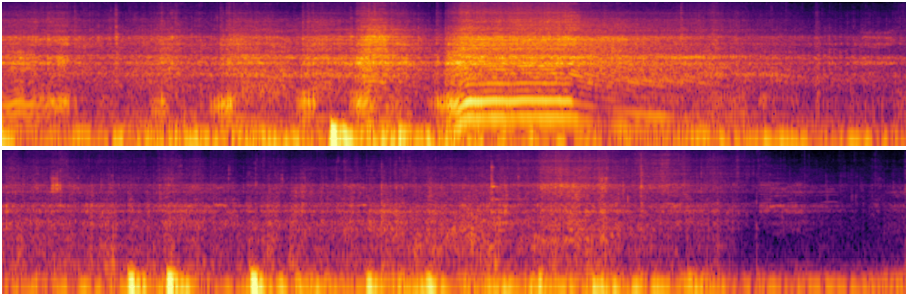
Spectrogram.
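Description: A dirt bike engine roars and revs up close.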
